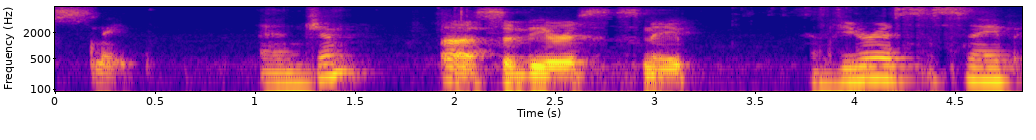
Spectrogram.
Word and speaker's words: Severus Snape: and Jim Severus Snape Severus Snape is the correct pronunciation so Jen will get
